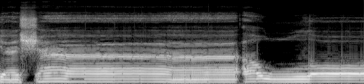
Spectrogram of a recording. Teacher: Di situ juga ada tafkhim yaitu dibaca tebal Allahu karena lafaz jalalahnya didahului dengan huruf hijaiyah berharakat fathah. · huruf nun mati atau tanwinnya dibaca melebur dan disertai dengungnya ke huruf ya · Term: idgham bigunah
